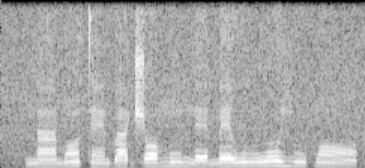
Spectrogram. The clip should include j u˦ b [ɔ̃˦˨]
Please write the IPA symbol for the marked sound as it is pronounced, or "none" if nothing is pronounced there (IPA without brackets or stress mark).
ɔ̃˦˨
